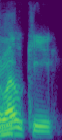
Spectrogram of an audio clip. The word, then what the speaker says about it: Yoelki: I knew how to pronounce that. Yoelki, right? Yoelki.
